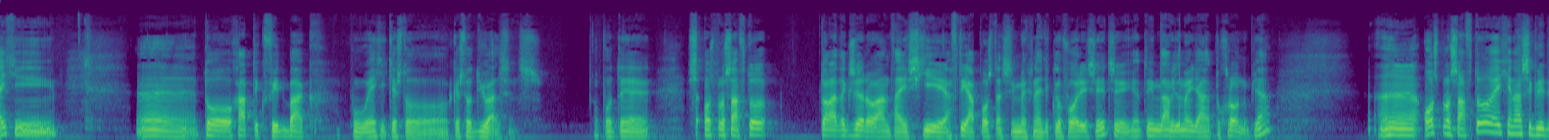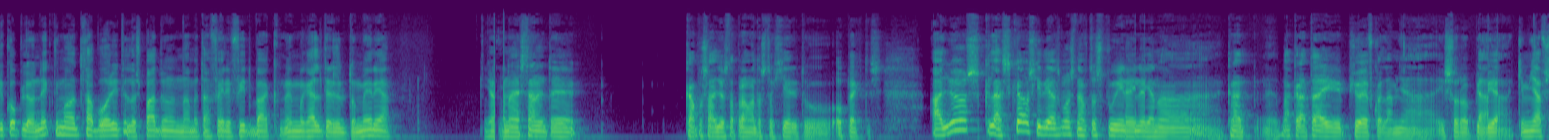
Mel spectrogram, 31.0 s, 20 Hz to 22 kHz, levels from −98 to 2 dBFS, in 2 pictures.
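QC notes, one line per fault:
11.61–11.80 s, 20.34–20.53 s, 26.75–26.94 s, 30.28–30.47 s: chunks out of order. In each span two adjacent blocks of about 93 ms play swapped, so the speech briefly jumbles at three hard joins. These show as vertical broadband lines on a spectrogram and as waveform steps.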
